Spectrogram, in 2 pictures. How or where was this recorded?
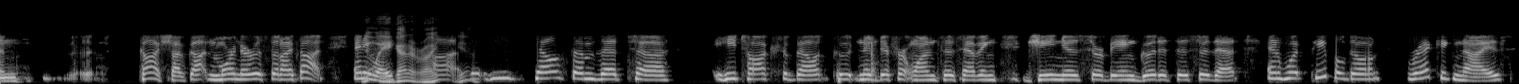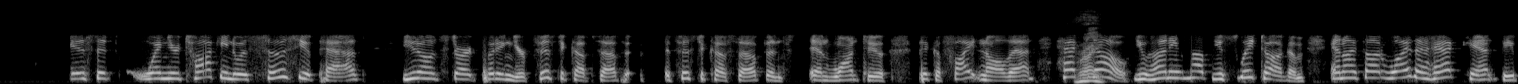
phone line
